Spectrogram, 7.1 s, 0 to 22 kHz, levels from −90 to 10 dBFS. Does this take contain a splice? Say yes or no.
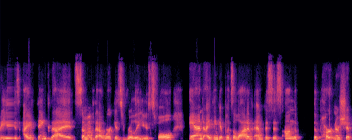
no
